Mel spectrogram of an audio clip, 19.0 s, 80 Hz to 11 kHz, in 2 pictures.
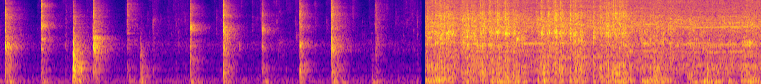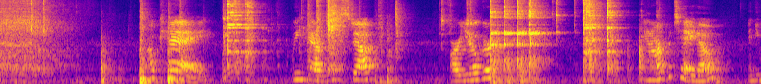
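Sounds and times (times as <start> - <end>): electric hand mixer running: 5.3 - 10.5.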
